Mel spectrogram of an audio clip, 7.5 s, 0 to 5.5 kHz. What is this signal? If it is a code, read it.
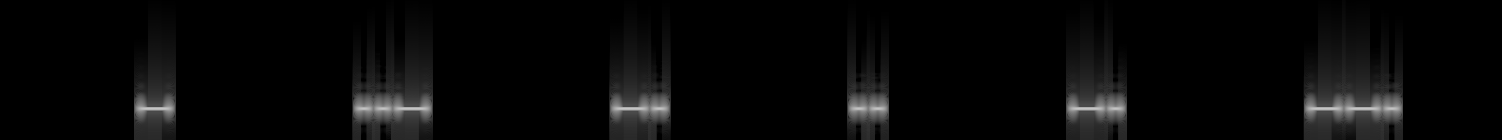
Morse code, heard as a keyed tone, about 25 wpm, spaced as for 8 wpm, 600 Hz. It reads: TUNING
